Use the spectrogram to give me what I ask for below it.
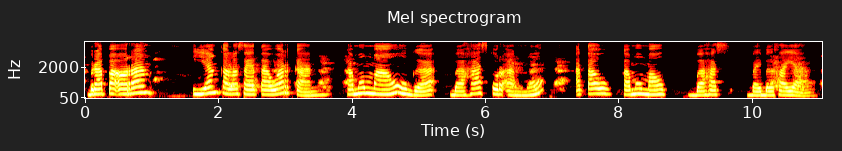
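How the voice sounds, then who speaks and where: A woman's voice: a little high, highs cut off, a little hiss or hum. A woman hosting a casual livestream debate, teasing and challenging her callers, laughing at them. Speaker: livestream host.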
